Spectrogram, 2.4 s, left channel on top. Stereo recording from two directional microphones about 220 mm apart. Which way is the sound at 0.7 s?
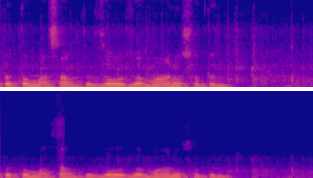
25° left (ahead or behind).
